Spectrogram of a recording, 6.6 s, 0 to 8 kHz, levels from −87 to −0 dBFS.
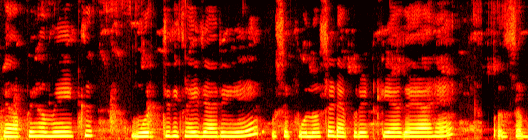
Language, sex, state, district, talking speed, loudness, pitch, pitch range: Hindi, female, Rajasthan, Jaipur, 170 wpm, -15 LUFS, 235 Hz, 230-250 Hz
